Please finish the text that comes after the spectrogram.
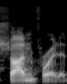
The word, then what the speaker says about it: schadenfreude: Saturday morning schadenfreude 'ah the Germans in my audience liked the way I pronounce schadenfreude they say I pronounced it wrong but with my Jersey accent it sounds sexy to their German ears that's great I don't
